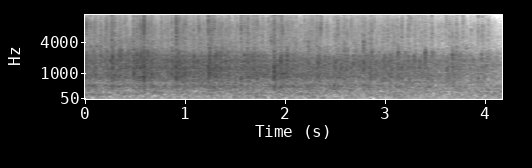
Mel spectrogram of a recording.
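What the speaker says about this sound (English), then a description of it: "Yeah, we could applaud for that too." Audience applause at an advocacy award ceremony, a dense wash of clapping from a crowd in a room, strongest at the start and slowly tapering off over a few seconds.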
